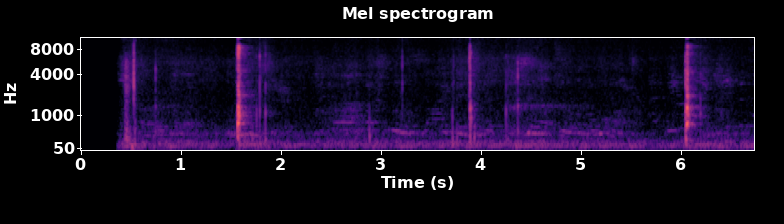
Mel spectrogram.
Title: Baby with hiccups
